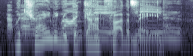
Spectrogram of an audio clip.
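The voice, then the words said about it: Robert Evans impression. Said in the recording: “practicing his Robert Evans impression”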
